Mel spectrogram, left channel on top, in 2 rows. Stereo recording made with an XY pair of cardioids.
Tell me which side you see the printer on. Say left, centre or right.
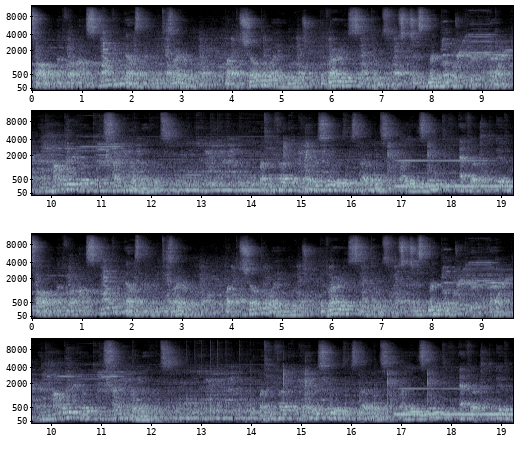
left.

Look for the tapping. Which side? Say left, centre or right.
right.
